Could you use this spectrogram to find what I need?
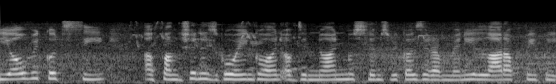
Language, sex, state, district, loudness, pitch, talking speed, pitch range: English, female, Punjab, Fazilka, -18 LUFS, 225 Hz, 215 wpm, 220-235 Hz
